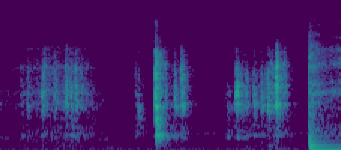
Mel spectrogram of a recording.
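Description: Near silence broken by a few faint clicks, one about a second in and several close together near the end: fingers pressing the buttons of an Elektron Digitone synthesizer.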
